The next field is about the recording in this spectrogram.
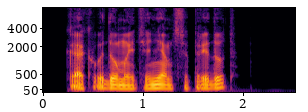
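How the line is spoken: Confidential whisper in ear. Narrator (Russian): Капитан броненосца наклонился к моему уху и прошептал конфиденциально

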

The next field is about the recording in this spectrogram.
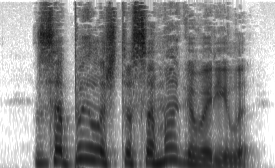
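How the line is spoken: Laughing. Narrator (Russian): рассмеялась Оксана

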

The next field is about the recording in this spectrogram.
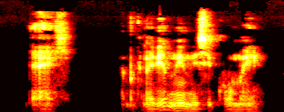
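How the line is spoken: Dismissive snort. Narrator (Russian): хмыкнул Кресс

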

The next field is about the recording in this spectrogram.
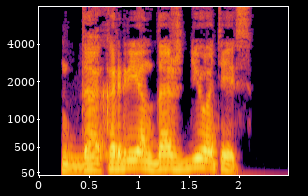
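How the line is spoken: Unseen speaker barking. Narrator (Russian): рявкнул невидимый собеседник

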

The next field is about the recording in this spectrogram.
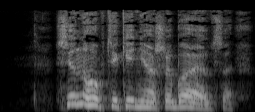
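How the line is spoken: Chuckled. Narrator (Russian): хохотнул Саша Турченко

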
